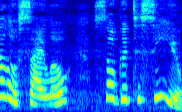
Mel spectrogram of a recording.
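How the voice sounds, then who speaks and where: Squeaky and clearly a put-on character voice, the speaker goes at a moderate pace. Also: woman. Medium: read story. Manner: gentle, soothing.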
